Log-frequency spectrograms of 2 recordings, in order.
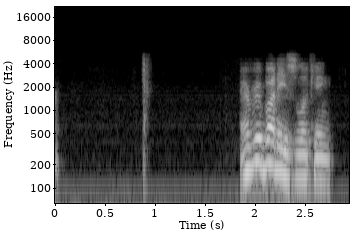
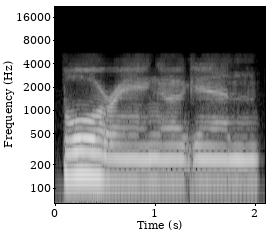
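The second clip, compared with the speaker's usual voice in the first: dragged-out boring; 4 semitones lower, 4 dB louder, much slower than usual. A narrator's reading. Story narration.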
